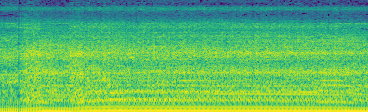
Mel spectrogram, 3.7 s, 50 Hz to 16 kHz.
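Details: Isuzu 4-cylinder 60 hp diesel from an air compressor, possibly only 60 hours of use, just revived. Even, steady beat at high idle with a deep, unbroken drone and no misses or smoke; it runs like new, healthy.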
